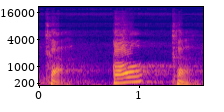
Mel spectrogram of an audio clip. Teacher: Ingat balik, qaf tadi belakang, depan sikit daripada tempat yang tadi, ka, qa, ka. Tapi kedua-duanya menggunakan bahagian pangkal lidah yang diangkat ke lelangit lembut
